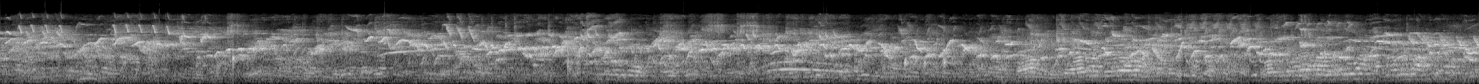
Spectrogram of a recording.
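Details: Caged white-rumped shama after moulting, singing in a frenzied state to overwhelm an opponent. Long, relentless outpouring of rapid clicks, fast stuttering trills and bright whistles with no pauses, very busy and loud.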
